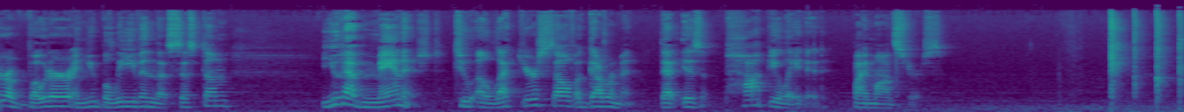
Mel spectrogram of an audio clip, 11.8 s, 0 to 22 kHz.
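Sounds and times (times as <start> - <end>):
speech: 0.0 - 2.5, 3.2 - 9.4
slow sarcastic hand clapping: 11.1 - 11.8.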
